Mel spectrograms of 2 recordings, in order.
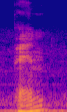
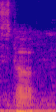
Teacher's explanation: in the word pen, the P has like a more strong puff, and in the word stop, it doesn't. It sounds like if it were invisible, stop.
